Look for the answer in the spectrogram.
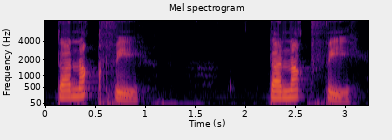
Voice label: "tvnakfe", Muscogee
